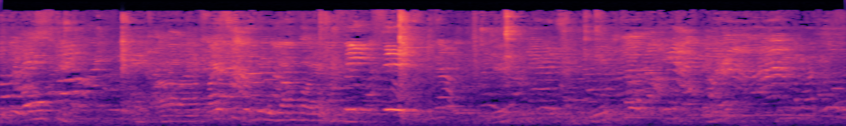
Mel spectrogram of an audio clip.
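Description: Young children talking and chattering in a classroom, with a sharp knock about four seconds in.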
